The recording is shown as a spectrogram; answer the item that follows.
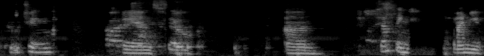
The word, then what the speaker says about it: couching: Spelled like couch, C-O-U-C-H, but it's pronounced couching.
